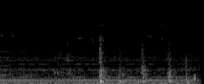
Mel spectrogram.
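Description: Small egg incubator humming steadily, with a few light taps and clicks about halfway through and near the end.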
